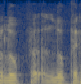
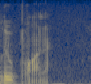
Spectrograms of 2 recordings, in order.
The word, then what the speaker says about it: Lupin: I was saying that I pronounced Lupin wrong. Like, it's spelled Lupin. L-U-P-I-N. But everyone in the movie that I watched, even in the English dub, the Japanese, they called him Lupon. And I was like, okay, maybe it's actually supposed to be pronounced Lupin, either in the French.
